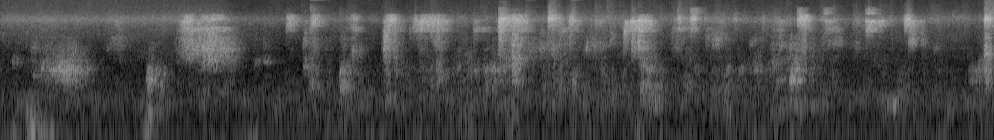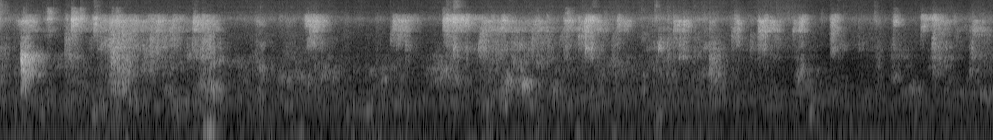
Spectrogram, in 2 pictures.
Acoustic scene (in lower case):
restroom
